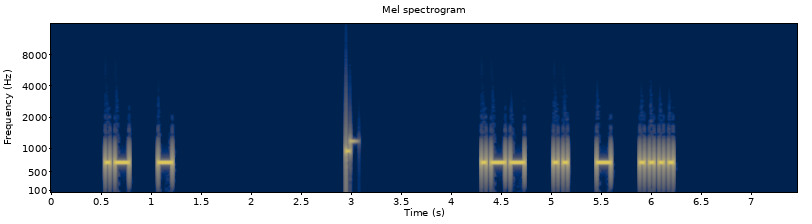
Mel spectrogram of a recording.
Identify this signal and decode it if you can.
Morse code, heard as a keyed tone, about 25 wpm, spaced as for 18 wpm, 690 Hz. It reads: AT WITH
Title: 2x Character Spacing - Top 100 Words - 25wpm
